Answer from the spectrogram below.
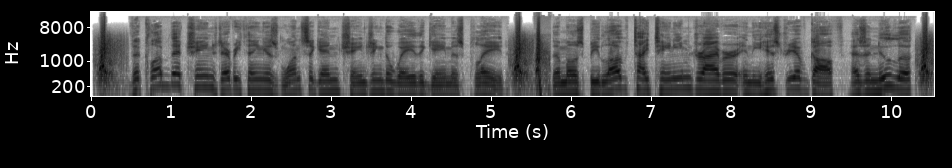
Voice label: Golf Ad; Callaway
